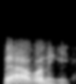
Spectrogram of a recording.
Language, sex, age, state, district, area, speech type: Assamese, male, 30-45, Assam, Lakhimpur, rural, conversation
